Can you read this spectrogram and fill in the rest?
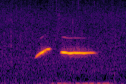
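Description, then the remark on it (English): A person standing behind someone whistles at them, two notes: a short rising one, then a longer steady tone. The whistle is clear and moderately loud against near silence, with no talking. “But then they whistled again, and I realized they were standing somewhere behind me.”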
